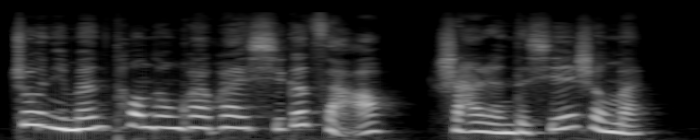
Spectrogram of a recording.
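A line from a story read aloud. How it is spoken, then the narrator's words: Laughing shout while running. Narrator (Chinese): 匹诺乔哈哈大笑，一面跑一面叫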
